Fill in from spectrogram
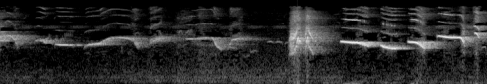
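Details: White-rumped shama singing in a loud, lively stream of whistled phrases, sliding notes swooping up and down, with a harsh burst near the third second followed by bright, rapid warbled trills.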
